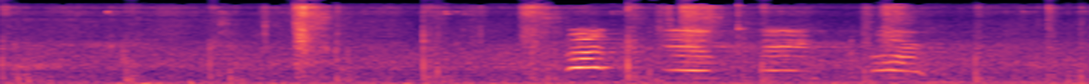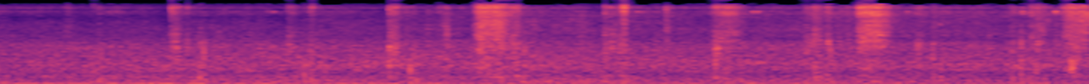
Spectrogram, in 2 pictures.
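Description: Boots tramp in step on pavement outdoors.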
